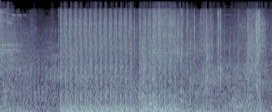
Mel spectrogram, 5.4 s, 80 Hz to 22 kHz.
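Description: Rapid repeated shots from a Bolt Shot sidearm in Halo 4 rattle on in quick succession for several seconds, dense and steady with fainter bursts mixed in, fairly quiet overall.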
